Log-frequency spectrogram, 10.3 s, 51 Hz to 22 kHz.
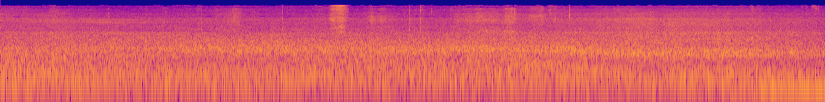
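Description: Steady traffic noise from the I-405 freeway, an unbroken rush of tyres and engines, with a faint short click about four seconds in.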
